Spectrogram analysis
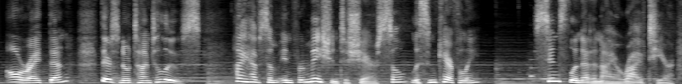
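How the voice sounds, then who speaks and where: A woman voicing a young male magician agent in a video game, polite, composed and calculating, with measured speech. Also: lowish voice. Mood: composed, businesslike. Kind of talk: video game character acting. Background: game music.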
